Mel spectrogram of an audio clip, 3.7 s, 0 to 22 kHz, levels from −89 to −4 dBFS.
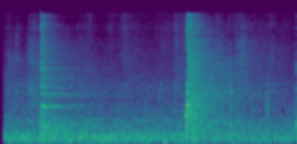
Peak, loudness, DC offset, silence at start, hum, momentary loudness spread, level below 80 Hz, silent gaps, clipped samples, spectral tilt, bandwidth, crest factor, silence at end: -4 dBFS; -34 LUFS; under 0.1%; 0.05 s; none; 13 LU; -48 dBFS; none; under 0.1%; -4 dB/octave; 16 kHz; 32 dB; 0 s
